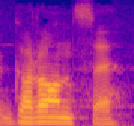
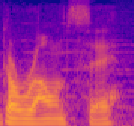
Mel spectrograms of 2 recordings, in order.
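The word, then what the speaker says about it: garçon: are guaranteed and kubec you pronounced it wrong it's a goronse not garancy garonsi goronse okay it's definitely not his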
